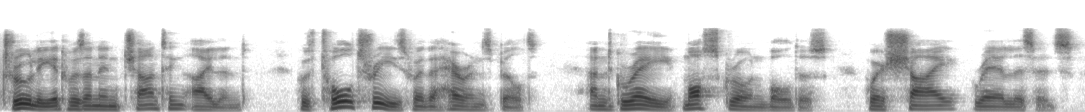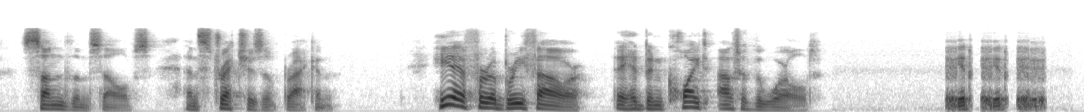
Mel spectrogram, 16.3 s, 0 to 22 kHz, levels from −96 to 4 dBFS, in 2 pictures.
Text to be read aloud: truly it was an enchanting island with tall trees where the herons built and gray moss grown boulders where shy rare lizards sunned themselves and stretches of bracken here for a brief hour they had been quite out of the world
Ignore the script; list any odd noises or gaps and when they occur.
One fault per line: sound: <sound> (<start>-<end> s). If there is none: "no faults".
sound: laugh (15.2-16.0 s)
